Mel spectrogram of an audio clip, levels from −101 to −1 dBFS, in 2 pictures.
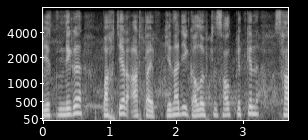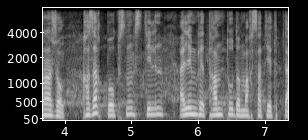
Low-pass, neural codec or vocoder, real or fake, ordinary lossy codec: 7.2 kHz; codec, 16 kHz, 4 kbps, FunCodec, trained on Chinese and English, 50 frames a second; fake; none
